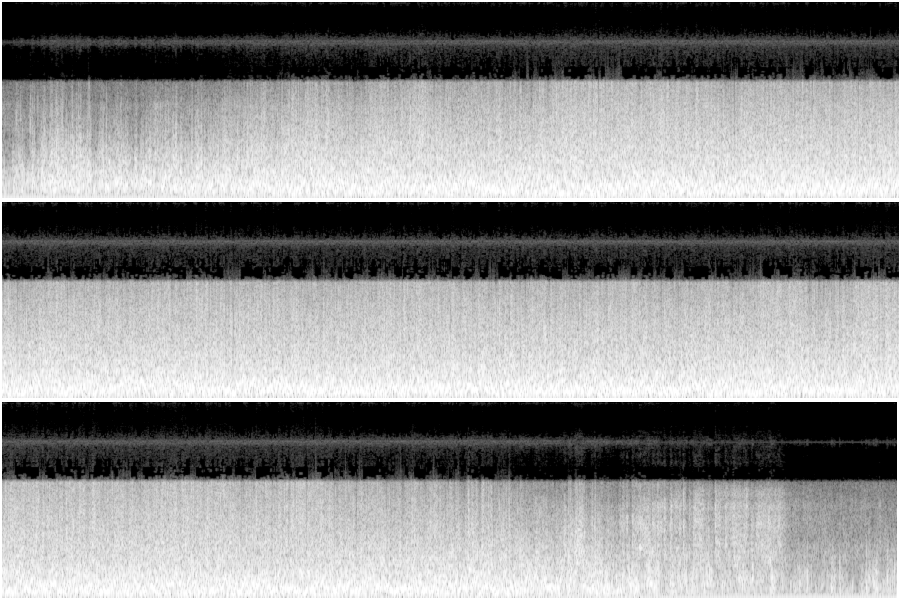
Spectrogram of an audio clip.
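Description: Loud, steady wind rush buffeting the microphone of a camera carried on a moving mountain bike. It builds over the first couple of seconds and eases off near the end.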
